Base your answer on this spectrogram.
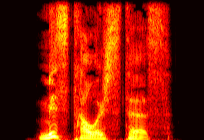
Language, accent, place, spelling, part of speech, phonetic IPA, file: German, Germany, Berlin, misstrauischstes, adjective, [ˈmɪstʁaʊ̯ɪʃstəs], De-misstrauischstes.ogg
- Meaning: strong/mixed nominative/accusative neuter singular superlative degree of misstrauisch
